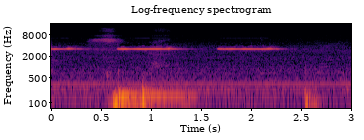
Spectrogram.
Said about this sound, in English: Oh. There's a fire alarm. Yep.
